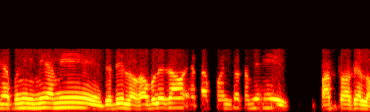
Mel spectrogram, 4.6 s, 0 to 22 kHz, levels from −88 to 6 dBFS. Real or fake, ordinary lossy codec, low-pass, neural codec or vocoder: real; none; 3.6 kHz; none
